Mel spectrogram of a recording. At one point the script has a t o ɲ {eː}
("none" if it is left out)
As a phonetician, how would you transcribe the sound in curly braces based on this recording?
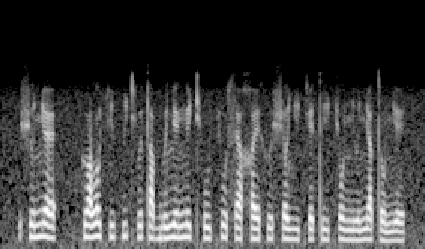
e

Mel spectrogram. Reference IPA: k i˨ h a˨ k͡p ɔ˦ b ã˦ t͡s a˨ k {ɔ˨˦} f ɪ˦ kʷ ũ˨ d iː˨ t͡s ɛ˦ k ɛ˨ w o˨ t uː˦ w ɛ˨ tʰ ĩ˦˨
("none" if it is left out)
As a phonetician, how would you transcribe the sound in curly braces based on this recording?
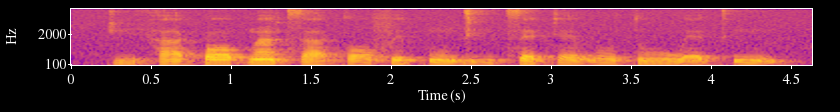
ɔ˨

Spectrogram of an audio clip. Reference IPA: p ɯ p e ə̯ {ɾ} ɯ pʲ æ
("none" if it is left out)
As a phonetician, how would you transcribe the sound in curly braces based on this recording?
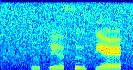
θ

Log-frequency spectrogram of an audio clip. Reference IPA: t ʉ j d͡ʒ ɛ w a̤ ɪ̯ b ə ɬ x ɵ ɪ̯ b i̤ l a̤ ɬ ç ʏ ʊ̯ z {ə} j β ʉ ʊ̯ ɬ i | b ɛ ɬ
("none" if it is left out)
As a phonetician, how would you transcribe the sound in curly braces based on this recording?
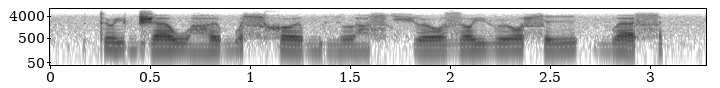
ɵ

